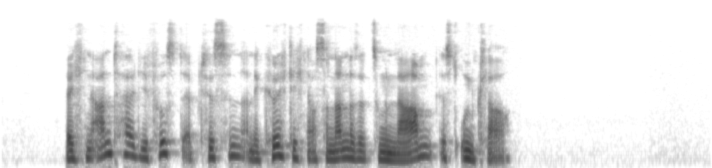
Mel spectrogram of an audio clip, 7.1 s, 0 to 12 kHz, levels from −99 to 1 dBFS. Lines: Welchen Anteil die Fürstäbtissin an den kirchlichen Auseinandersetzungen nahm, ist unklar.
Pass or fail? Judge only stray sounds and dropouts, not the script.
pass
